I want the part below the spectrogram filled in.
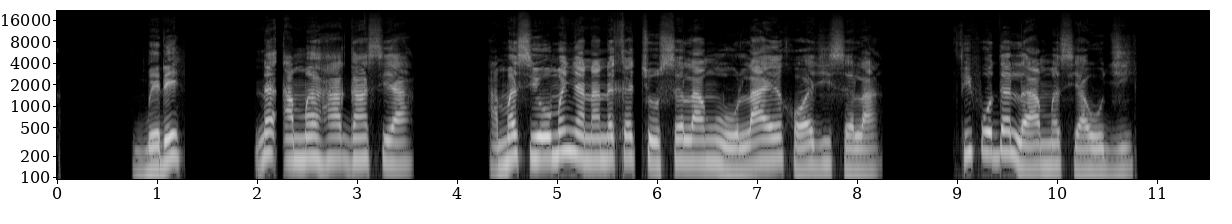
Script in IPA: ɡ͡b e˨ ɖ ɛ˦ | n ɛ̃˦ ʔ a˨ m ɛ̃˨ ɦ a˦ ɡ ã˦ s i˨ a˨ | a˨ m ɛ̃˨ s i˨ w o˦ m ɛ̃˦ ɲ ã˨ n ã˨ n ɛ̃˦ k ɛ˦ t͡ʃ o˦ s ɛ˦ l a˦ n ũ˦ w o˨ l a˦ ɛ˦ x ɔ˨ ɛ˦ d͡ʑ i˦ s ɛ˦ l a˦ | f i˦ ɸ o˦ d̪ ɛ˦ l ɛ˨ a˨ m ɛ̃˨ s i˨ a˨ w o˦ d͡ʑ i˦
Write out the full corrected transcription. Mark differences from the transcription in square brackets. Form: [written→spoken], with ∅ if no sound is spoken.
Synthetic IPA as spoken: ɡ͡b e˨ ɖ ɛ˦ | n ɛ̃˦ ʔ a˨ m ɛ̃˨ ɦ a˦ ɡ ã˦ s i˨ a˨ | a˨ m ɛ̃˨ s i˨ w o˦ m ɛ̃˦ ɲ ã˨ n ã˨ n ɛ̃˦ k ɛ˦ t͡ʃ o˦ s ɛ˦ l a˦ [n→ŋ] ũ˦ w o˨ l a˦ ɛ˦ x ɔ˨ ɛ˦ d͡ʑ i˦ s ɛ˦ l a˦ | f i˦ ɸ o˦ d̪ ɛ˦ l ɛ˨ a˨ m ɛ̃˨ s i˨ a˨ w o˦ d͡ʑ i˦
